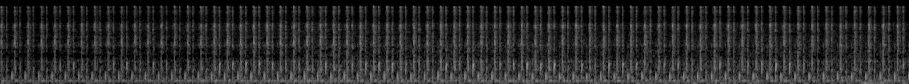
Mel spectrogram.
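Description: A small model engine runs with a quick, even stream of sharp pops from its valve, steady and healthy.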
